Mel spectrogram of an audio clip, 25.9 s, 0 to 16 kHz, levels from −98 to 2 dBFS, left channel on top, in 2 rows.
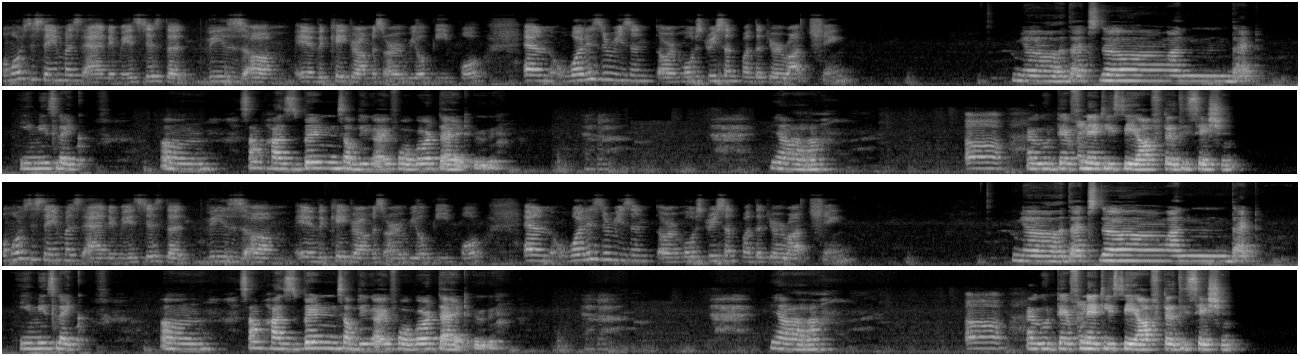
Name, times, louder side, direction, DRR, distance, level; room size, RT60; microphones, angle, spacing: voice 1, 0.0-8.5 12.0-12.1 13.4-13.5 14.4-14.5 18.5-18.6 18.9-19.0 19.3-19.4 19.7-19.8 22.6-23.2 23.7-23.8, left 2 dB, 20° left, 0.9 m, -39 dB
voice 2, 10.1-12.5 13.1-13.8 14.5-15.1 15.4-18.0 18.8-19.1 20.0-21.3 23.2-25.2, right 2 dB, 30° right, 0.7 m, -30 dB
3.5 x 3.2 x 2.8 m
head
